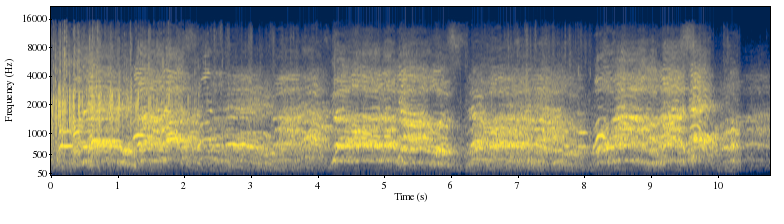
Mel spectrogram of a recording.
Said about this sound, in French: Pour les spectateurs qui viennent régulièrement à Roland Garros, ils l'ont probablement vu, il y a une musique mhm. et une, euh, une, sorte de rythme chaque matin avec la musique des ballos. On va juste écouter un extrait.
